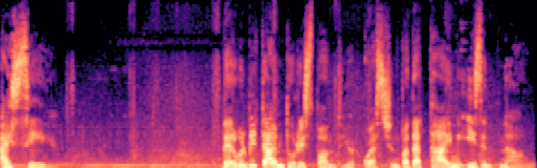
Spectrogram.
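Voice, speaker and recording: Poised, shrewd courtesan leader. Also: female voice, fairly high pitch, big pitch swings, normal speed, fairly bright tone. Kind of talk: video game cutscene acting. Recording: music behind the dialogue.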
